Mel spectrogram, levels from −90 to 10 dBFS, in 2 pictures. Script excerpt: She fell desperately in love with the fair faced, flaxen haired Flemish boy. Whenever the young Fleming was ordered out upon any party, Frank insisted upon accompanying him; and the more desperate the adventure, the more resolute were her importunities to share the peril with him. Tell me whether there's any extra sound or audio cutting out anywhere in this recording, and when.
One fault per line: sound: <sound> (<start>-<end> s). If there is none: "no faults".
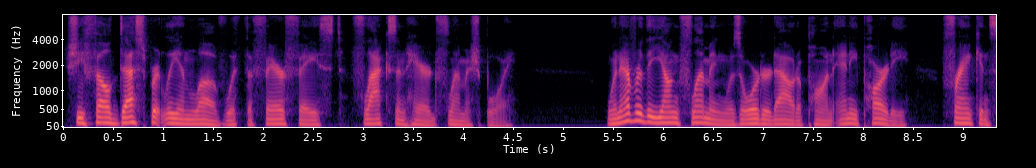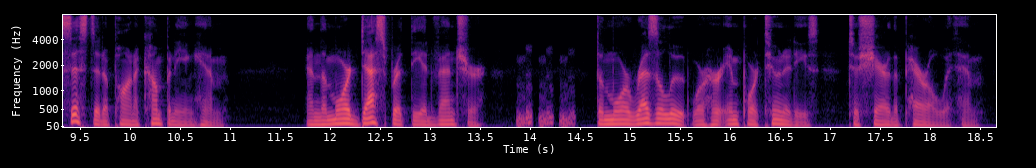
sound: laugh (13.9-14.5 s)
